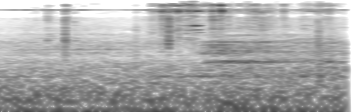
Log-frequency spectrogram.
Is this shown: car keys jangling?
yes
